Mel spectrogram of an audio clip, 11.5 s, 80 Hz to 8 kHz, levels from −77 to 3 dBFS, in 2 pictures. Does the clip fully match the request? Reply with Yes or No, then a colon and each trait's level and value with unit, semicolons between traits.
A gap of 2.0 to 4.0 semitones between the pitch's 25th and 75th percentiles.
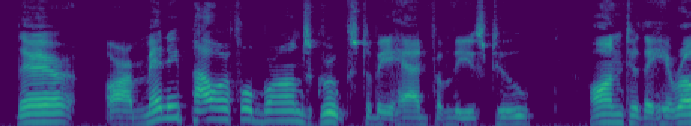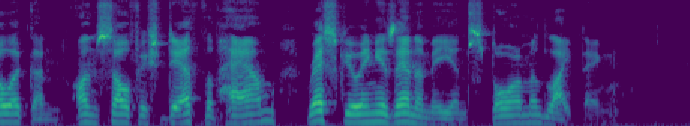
No: average, 4.5 semitones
